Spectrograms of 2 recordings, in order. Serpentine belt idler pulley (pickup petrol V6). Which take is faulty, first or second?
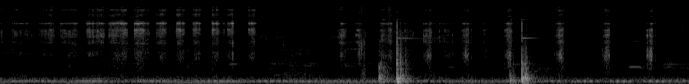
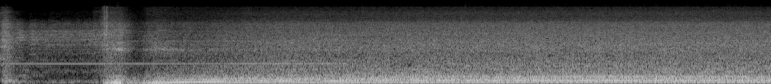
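first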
